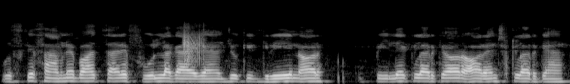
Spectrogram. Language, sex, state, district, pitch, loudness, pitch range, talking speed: Hindi, male, Jharkhand, Garhwa, 145 Hz, -16 LUFS, 135-150 Hz, 210 wpm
